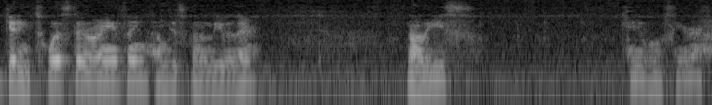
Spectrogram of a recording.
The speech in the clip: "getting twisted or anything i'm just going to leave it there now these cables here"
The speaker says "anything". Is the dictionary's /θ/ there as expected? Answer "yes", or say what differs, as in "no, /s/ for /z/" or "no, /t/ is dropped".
yes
